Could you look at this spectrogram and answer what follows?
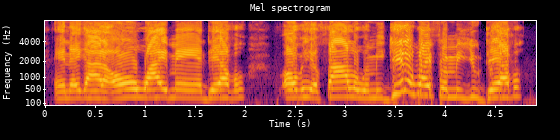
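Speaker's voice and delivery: loud, high-pitched shouting; real angry shouting. Real, not acted. Speaker shouting at the man following them, angry.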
